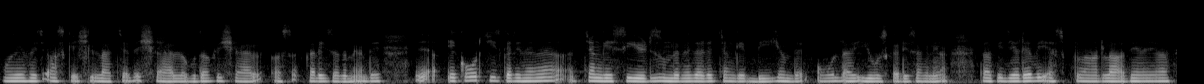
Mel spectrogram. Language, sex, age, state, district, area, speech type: Dogri, male, 30-45, Jammu and Kashmir, Reasi, urban, spontaneous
